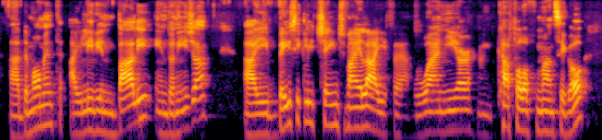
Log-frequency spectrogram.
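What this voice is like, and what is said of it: Italian accent. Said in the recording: “As you can hear from my accent, I'm Italian.”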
